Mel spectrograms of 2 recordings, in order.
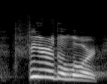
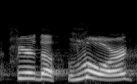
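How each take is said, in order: First: Fear punched high and loud; stress on fear. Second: Slow, with Lord rising and held; stress on Lord. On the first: Preacher urging saints to fear the Lord, with Fear punched loud and high. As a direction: hit the word Fear hard. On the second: Preacher contrasting the world with God, Lord drawn out and rising. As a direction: lean into Lord slowly. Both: Acted. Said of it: "Not fear the world, fear the Lord".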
